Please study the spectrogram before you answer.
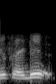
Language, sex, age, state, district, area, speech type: Nepali, male, 18-30, West Bengal, Alipurduar, urban, conversation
